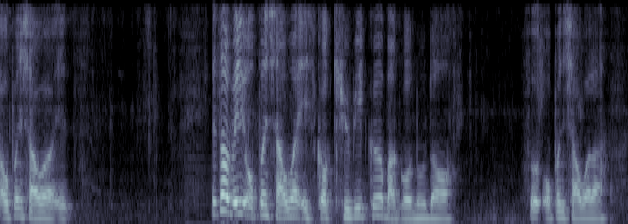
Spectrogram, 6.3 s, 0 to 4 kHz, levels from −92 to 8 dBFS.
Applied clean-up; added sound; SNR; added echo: neural separator model SepFormer DNS4.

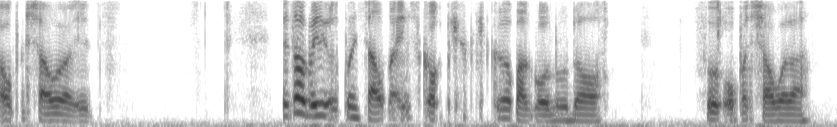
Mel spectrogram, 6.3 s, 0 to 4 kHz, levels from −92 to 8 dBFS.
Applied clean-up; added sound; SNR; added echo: neural diffusion model UNIVERSE++.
